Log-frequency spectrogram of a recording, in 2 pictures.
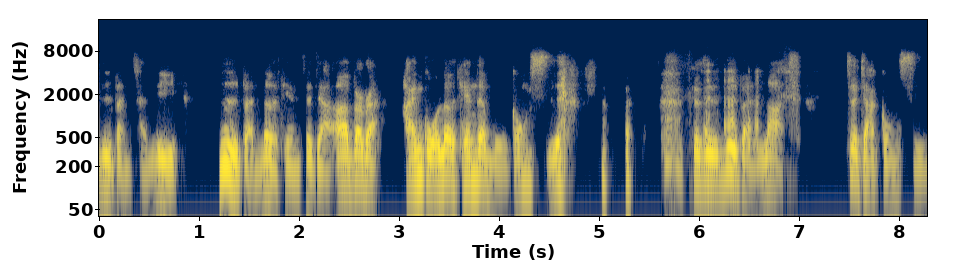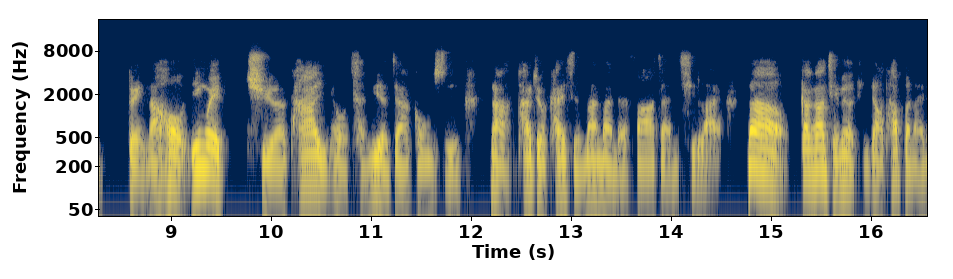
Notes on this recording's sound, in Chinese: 因為這一集是採遠端錄音，所以收音品質與平常節目聲音明顯有差異喔～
